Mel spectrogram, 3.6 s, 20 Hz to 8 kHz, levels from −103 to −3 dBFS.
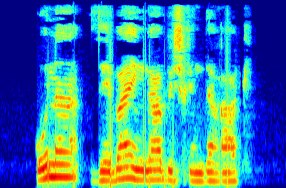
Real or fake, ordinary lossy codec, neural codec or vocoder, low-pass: real; AAC, 32 kbps; none; 7.2 kHz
